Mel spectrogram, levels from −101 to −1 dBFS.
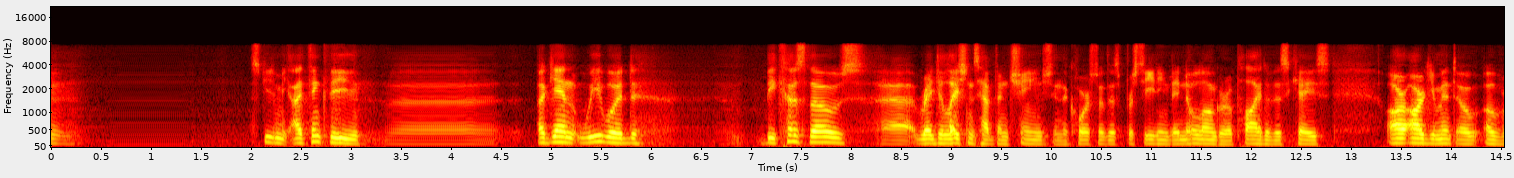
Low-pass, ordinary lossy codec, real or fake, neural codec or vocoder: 7.2 kHz; Opus, 64 kbps; fake; codec, 16 kHz, about 1 kbps, DyCAST, with the encoder's durations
